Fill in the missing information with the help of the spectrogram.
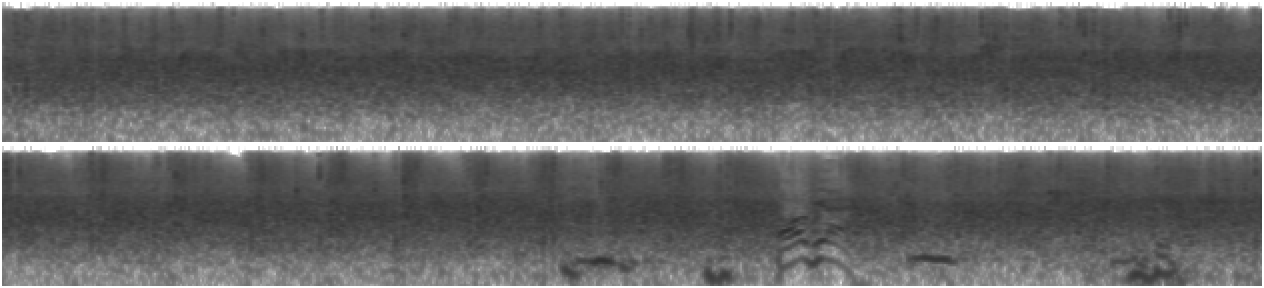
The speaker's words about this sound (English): And I'm not going to say how to clap together or what, but I want you to synchronize your clapping. Okay, let's just clap.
